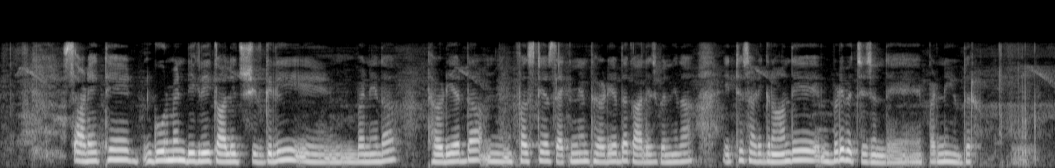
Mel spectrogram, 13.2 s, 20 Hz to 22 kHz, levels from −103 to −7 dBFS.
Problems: none marked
